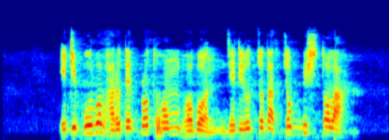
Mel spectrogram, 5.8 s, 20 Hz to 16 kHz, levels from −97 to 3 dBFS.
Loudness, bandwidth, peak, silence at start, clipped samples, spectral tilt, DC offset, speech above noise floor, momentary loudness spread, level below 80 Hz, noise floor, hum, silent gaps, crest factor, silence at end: -17 LUFS; 7.2 kHz; 0 dBFS; 0.9 s; under 0.1%; -4.5 dB/octave; under 0.1%; 55 dB; 8 LU; -60 dBFS; -71 dBFS; none; none; 18 dB; 0.65 s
